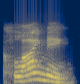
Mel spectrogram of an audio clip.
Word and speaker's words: climbing: last week and it's climbing i know remember that i remember there's a silent letter in there climbing climbing don't forget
